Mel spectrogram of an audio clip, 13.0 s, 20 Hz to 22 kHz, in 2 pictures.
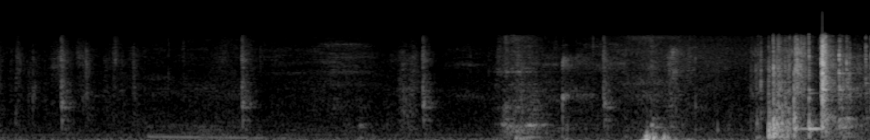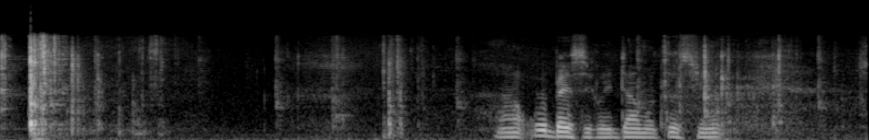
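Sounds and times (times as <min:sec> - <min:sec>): objects clattering and knocking: 0:05.7 - 0:07.8.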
